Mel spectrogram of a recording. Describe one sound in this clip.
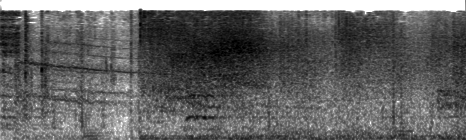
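A video game flamethrower roars.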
